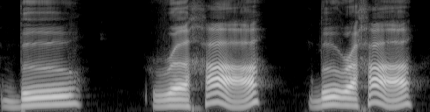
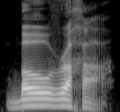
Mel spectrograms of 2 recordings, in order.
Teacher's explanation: Resh rejects its dagesh. And it causes compensatory lengthening.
